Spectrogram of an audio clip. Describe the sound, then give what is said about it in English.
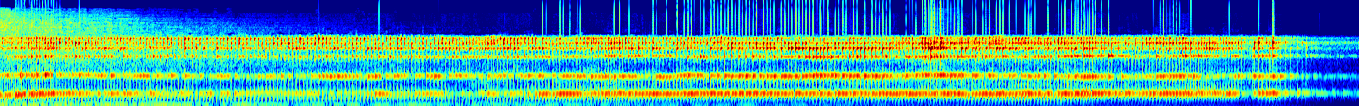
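A long, loud, drawn-out belch rumbles continuously for several seconds, deep and resonant with a gurgling, throaty texture, alone before trailing off at the end. “It coughed and spluttered and clutched at its throat until eventually it let out a tremendous belch.”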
